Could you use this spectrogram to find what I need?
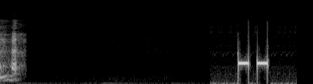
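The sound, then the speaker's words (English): Two quick, bright electronic beeps from a mobile phone ringtone sound in near silence, preceded by a short burst of a voice at the start. “Yeah, that's my ringtone.”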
